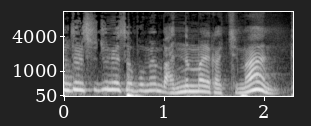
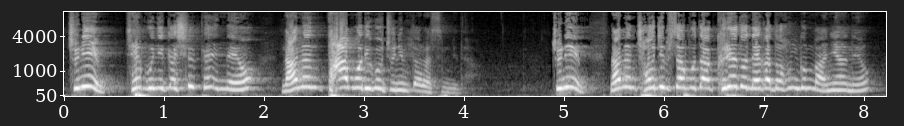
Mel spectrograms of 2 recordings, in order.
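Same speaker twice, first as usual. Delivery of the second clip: higher and louder, smug bragging to the Lord; boastful prayer; 5 semitones higher, 4 dB louder than usual. Retold or imitated. Believer boasting to the Lord like Peter, smug and loud. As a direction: preen about your own devotion. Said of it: "다 베드로 같은 마음이 있어요".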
